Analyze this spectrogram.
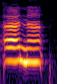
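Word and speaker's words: أنا: Nah, di sini walaupun ada alif, ada pemanjang karena di atas alifnya ada tanda bulatan lonjong seperti ini. Ini namanya sifir mustatil. Sifir mustatil. Artinya, walaupun ada alifnya, karena di atas alifnya ada buletan ini, dibacanya jadi pendek aja. Jadi, wala ana, gitu. Wala ana'a, gitu. Jadi, ini kalau diwasal atau disambung, dibacanya pendek ya.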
